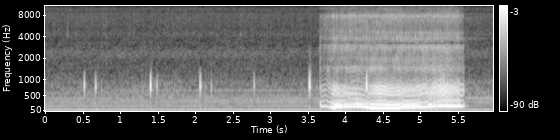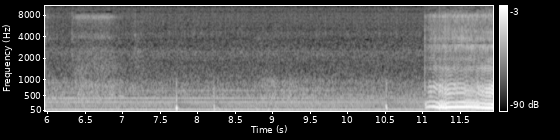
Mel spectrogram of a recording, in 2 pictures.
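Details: Sleeping English bulldog named Pebbles snoring hard: two long, rough, low rumbling inhales about seven seconds apart, each close to two seconds, separated by near silence with soft clicks.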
